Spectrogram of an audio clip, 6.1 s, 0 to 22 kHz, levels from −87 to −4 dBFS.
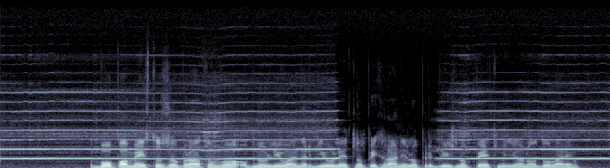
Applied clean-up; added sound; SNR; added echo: none; Bowed string instrument; 6 dB; none.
